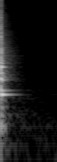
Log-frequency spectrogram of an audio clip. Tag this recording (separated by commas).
Tap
